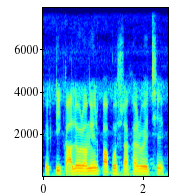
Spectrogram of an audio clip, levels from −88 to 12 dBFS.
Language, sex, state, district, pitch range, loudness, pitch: Bengali, male, West Bengal, Alipurduar, 120-135 Hz, -17 LUFS, 130 Hz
